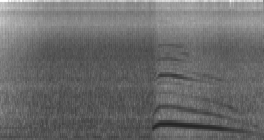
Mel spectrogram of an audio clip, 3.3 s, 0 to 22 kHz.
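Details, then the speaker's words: Portacool Jetstream 260 evaporative cooler, 36-inch fan blade, variable speed cranked up from lowest: steady airy rush whose tone rises as speed increases then settles, smooth and responsive; normal high-speed fan running. "Very responsive, very easy to control, and you can feel it immediately. Even without the water, it's pretty good at moving air around"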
